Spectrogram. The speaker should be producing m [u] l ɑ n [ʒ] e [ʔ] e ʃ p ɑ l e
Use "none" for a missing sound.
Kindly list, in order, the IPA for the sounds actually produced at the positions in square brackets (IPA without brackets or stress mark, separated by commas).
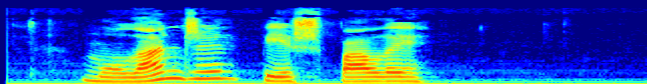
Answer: o, ʒ, p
